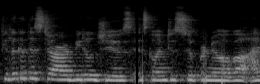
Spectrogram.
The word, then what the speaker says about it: Betelgeuse: compare that if you look at the star Beetle Juice is going to supernova I mean I meant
